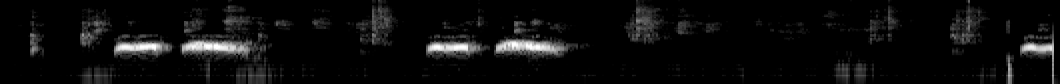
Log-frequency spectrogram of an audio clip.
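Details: Cuckoo calling from a real wild bird in nature: low, hollow two-note cuc-koo phrases, given twice in quick succession and then again about a second later, with a third starting at the end, over faint scattered clicks and rustles.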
